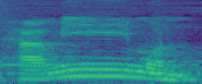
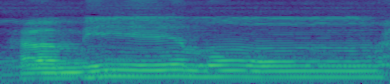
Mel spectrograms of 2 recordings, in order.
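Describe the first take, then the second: First: The final n is pronounced crisply, with no hum. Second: The final n is blurred into a vague nasal. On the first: The speaker calls it right. "Bacaannya harus jelas" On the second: The speaker calls it wrong. "Atau dibaca samar"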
